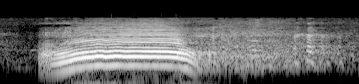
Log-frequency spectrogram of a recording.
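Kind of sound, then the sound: animal, cows mooing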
